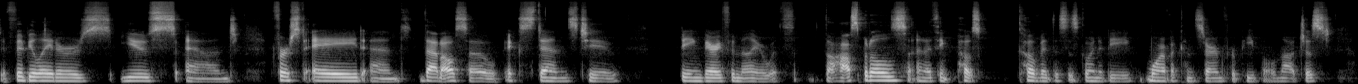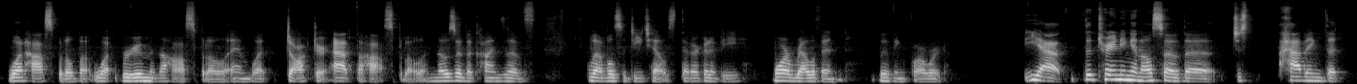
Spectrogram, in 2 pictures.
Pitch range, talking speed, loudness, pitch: 145-175 Hz, 165 wpm, -20 LUFS, 160 Hz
